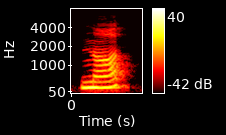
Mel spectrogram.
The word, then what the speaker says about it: knot: I have hot, jog, pot, cop, boss, caught, lock, got, caught, bought, not with the K. That is, we don't pronounce the K when we have the letter N following.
